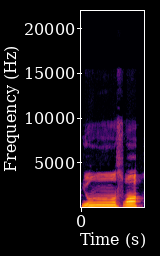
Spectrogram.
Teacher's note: صاد کو موٹا کرنا ہے، سیٹی کی آواز پیدا کرنی ہے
